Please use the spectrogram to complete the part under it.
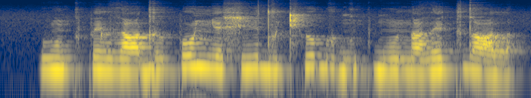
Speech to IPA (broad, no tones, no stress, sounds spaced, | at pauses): β ũ k p e l ð ɑ ɡ ɯ l p o ɲ e x i d u cʰ ɯ ɡʷ e ɡ ũ k b ũ n ɑ ð e k d ɑ l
